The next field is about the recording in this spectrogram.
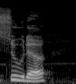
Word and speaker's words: Sude: If you just look at it, it looks like it's J U L I E and then S U D E, but it's Yuli Suda is how they pronounce it over in Germany.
